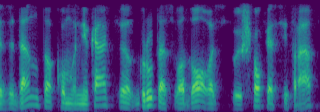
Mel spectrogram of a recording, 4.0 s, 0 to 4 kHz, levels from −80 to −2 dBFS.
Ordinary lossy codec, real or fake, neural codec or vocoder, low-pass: MP3, 32 kbps; fake; codec, 16 kHz, 0.8 kbps, ZipCodec; 3.6 kHz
